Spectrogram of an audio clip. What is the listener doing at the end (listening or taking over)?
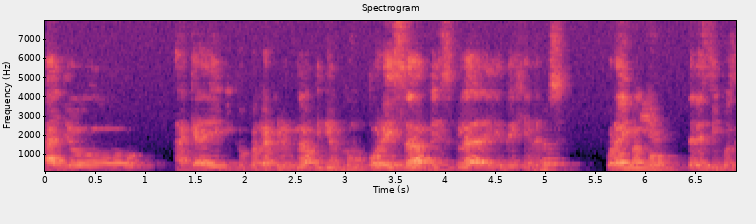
listening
